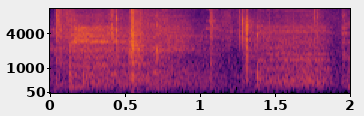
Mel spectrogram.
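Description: Handling noise from ration packaging: a plastic blister pack set down, then rustling with a few sharp clicks as small paper sachets are pulled from a cardboard box.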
